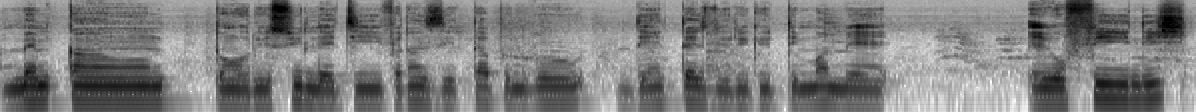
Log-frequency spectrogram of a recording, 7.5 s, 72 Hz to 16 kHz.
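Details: 42-year-old man who has stuttered since birth, with the stutter lessening with age; stuttering.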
